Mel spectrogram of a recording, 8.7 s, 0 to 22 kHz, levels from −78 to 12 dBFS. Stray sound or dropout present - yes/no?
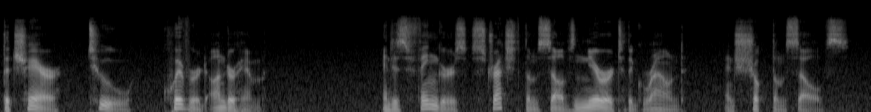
no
